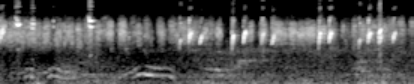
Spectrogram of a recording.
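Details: European goldfinch responding to stimulation with a dense high twittering song of rapid chirps and trills, some faint lower sounds in the background.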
